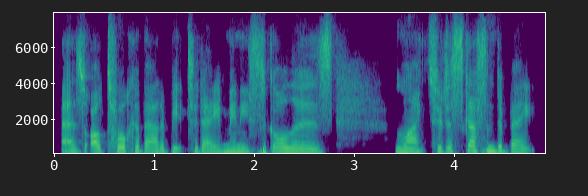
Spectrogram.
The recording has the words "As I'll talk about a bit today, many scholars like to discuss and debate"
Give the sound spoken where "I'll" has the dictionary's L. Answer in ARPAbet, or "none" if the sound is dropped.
L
